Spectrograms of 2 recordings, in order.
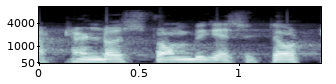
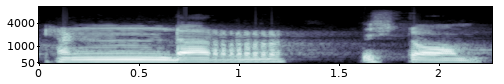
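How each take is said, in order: First: Said in the usual way. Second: थंडरस्टॉर्म drawn out very slowly, syllable by syllable; teacher slowly modelling थंडरस्टॉर्म for students; slow spelled-out pronunciation. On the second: Shown as a demonstration. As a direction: stretch थंडरस्टॉर्म out slowly for the class to copy.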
